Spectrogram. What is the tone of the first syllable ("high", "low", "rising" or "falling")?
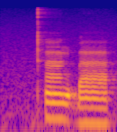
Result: high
